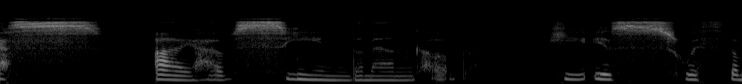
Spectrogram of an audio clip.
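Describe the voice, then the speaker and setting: A woman whispering in a put-on character voice at a very slow pace. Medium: read story.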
